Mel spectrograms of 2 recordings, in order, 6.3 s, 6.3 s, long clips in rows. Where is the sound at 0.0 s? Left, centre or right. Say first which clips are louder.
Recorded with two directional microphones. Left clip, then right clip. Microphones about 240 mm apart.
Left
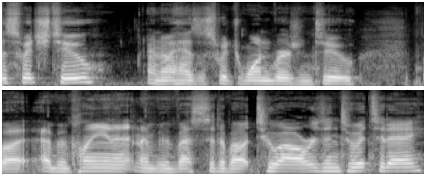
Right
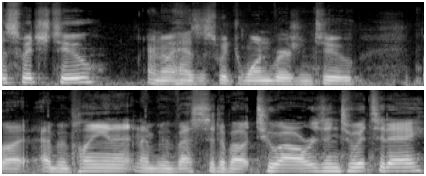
Left 7 dB; left.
